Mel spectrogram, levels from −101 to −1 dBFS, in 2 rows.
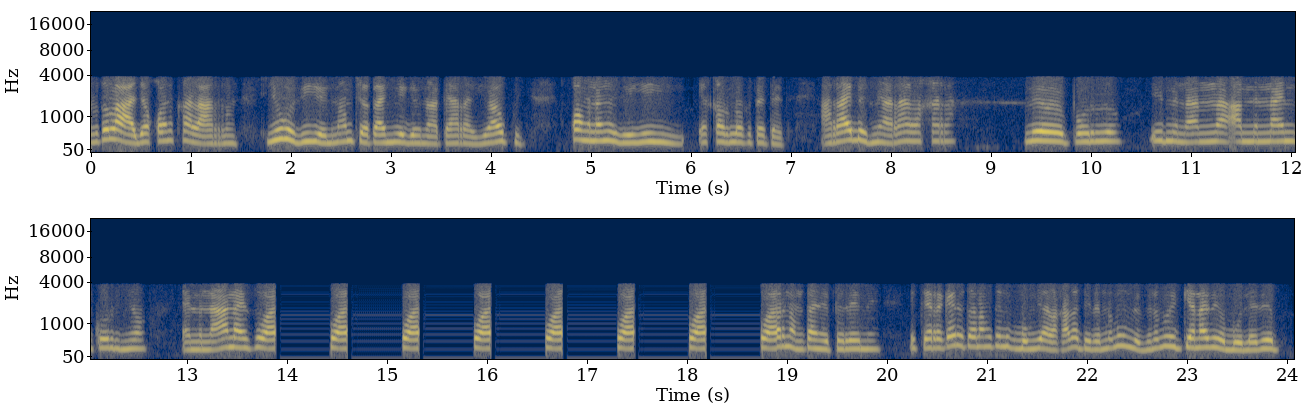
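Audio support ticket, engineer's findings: Rough, muffled, warbly speech throughout; nothing audible above 3.8 kHz, consistent with narrowband telephone path. Probable component: tandem speech coding across network borders, chain G.729A 8 kbit/s, then G.711 A-law 64 kbit/s, then CVSD 64 kbit/s.

Mechanism: two speech coders in a row. CVSD re-encodes audio already smeared by G.729A's parametric model, compounding its errors; the A-law leg between them passes the signal largely intact. Fix: avoid transcoding.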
